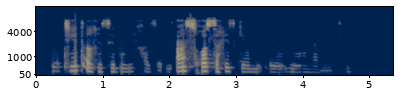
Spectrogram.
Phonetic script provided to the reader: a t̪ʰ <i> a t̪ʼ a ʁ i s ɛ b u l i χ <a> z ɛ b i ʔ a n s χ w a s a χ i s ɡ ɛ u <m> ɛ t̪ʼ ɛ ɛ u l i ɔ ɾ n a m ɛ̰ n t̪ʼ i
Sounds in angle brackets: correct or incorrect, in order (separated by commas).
correct, correct, correct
